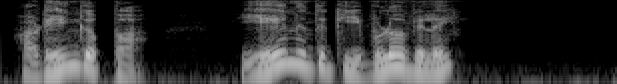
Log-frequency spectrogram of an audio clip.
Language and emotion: Tamil, fearful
